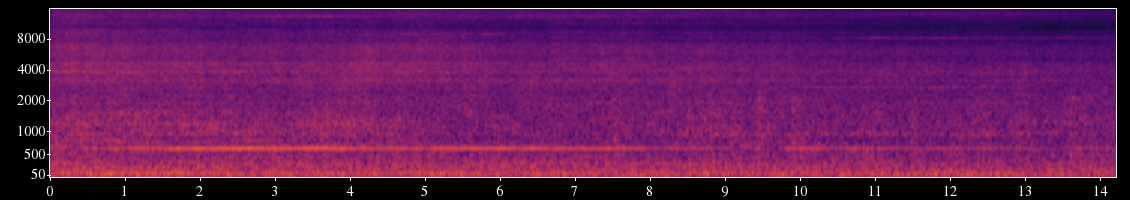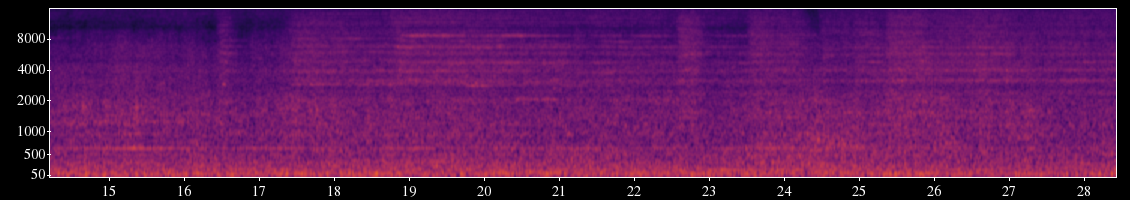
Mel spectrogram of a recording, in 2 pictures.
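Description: Double-stack intermodal well cars rolling past on a curve: a steady rumble of steel wheels on rail with wheel-flange squeal from the cars negotiating the curve. The squeal is strongest in the first third, with thinner higher-pitched squeals coming in later.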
